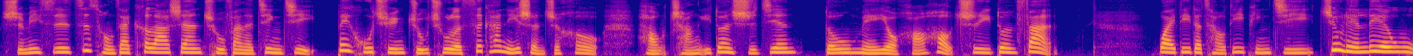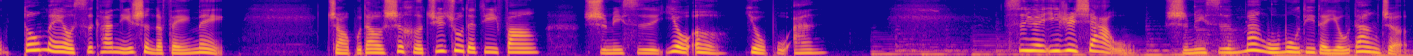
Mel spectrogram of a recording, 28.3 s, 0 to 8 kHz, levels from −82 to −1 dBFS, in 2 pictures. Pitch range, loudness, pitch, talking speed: 175-230 Hz, -19 LUFS, 205 Hz, 205 characters per minute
